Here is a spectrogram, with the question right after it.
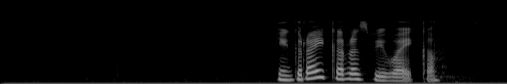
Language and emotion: Russian, neutral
